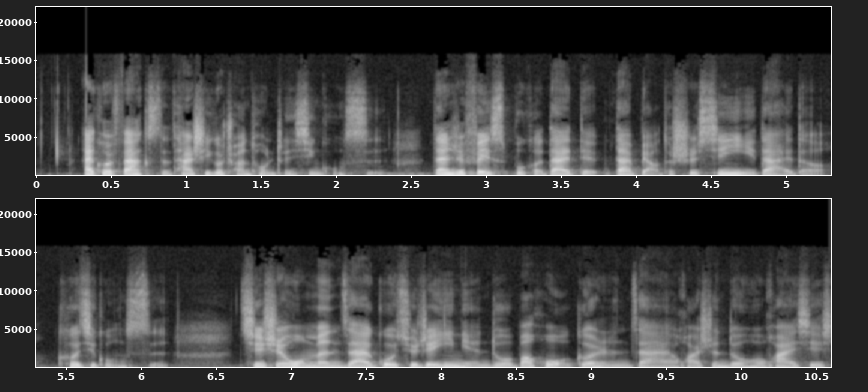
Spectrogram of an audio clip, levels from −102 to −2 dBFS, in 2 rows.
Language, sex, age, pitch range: Chinese, female, 20-39, 175-215 Hz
